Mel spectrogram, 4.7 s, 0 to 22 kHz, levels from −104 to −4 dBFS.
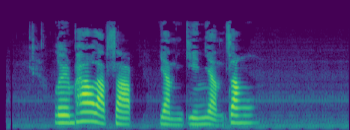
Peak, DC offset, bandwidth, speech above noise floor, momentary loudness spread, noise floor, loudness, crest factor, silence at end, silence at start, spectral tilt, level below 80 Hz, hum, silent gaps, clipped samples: -6 dBFS; under 0.1%; 11.5 kHz; 34 dB; 16 LU; -58 dBFS; -24 LUFS; 22 dB; 1.3 s; 0.75 s; -4.5 dB/octave; -76 dBFS; none; none; under 0.1%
